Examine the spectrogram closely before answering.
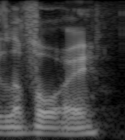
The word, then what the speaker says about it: Lavoie: Is it French? It is. Yeah, it's French. Yeah, it is French. So, but it's not wrong to say Lavoie. Yeah. Because that's not the French pronunciation.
